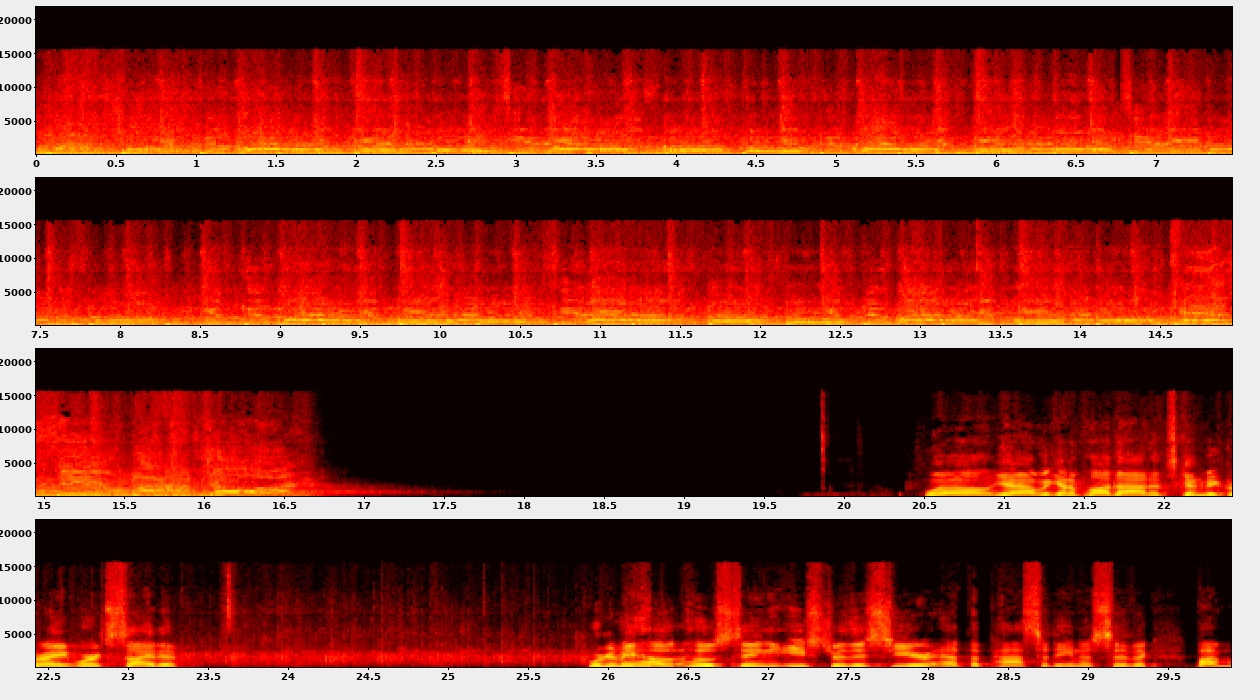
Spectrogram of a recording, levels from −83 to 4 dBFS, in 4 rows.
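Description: At 6.73 to 6.79 s the audio has a short concealed packet loss: about 40 ms of the stream arrived too late for the decoder, and the receiver covered the gap by extending the preceding sound, then crossfading back into the real signal. It comes across as a brief smear or wobble. On a spectrogram the harmonics or noise bands run unnaturally flat and repeated through that slice before normal detail resumes. In the waveform, a short stretch continues the previous sound with no fresh onsets.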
